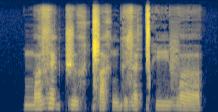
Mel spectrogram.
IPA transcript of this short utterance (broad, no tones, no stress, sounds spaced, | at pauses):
m ʌ z ɛ ɡ t͡ʃ ɯ x ǁ a x ŋ ɡ ʉ z ɜ ǀʰ i v ʌ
